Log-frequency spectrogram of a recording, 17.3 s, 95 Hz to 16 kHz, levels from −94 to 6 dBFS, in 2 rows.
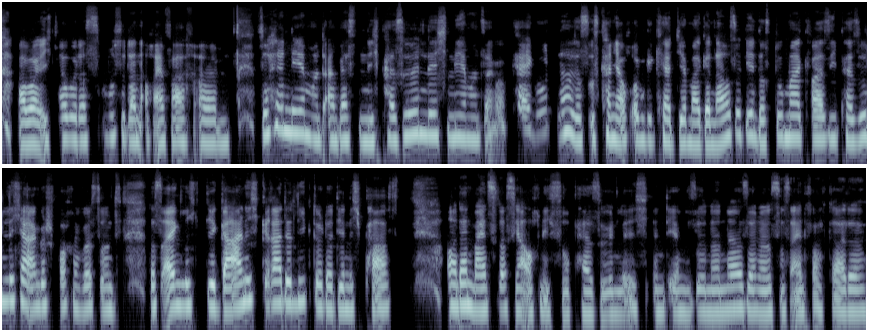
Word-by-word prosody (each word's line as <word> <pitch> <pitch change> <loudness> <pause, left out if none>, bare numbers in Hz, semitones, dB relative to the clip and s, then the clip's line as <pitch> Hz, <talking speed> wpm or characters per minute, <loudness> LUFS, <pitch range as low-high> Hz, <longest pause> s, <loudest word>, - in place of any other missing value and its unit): Aber 180 +1 +6
ich 195 - -3
glaube, 210 0 +1
das 200 0 -3
musst 220 +1 -8
du - - -4
dann 200 -2 +1
auch - - -9
einfach, 195 +1 0
ähm, 185 0 -1 0.3
so 240 - +2
hinnehmen 255 -4 +3
und 205 -2 -2
am 205 - +1
besten 205 0 -2
nicht 195 +1 -2
persönlich 235 +3 +1
nehmen 220 -1 -2
und 210 0 -6
sagen: 200 - -6
„Okay, 305 -2 -3
gut.“ 250 +1 -11
Ne, 260 +3 +3
es 200 - -1
es 200 - -4
kann 220 - +1
ja 195 - +4
auch - - -4
umgekehrt 195 -1 -1
dir 190 - +1
mal 180 -1 +2
genauso 185 +7 +3
gehen, 235 0 -1
dass 190 0 -2
du 225 - -4
mal 220 0 +2
quasi 215 -1 0
persönlicher 220 +3 +2
angesprochen 195 0 -2
wirst 190 +2 -3
und 185 0 -5 0.3
das 195 +1 -2
eigentlich 205 +2 +5
dir 200 - +6
gar 185 +2 +8
nicht 235 +2 +1
gerade 220 +1 +4
liegt 230 +1 -4
oder 190 -2 0
dir 185 -1 -1
nicht 185 +1 -5
passt. 195 - 0 0.5
Und 200 0 +3
dann 210 0 +6
meinst 180 0 +1
du - - 0
das 185 - -4
ja 180 - 0
auch - - -1
nicht - - -7
so 155 - -7
persönlich 160 +2 -5
in 170 0 -7
dem 170 -1 -6
Sinne, 170 -1 -4
ne? 180 +2 +1
Sondern 175 -2 -2
es 175 - -5
ist 170 - -9
einfach 175 - -4
grade 170 0 -1
200 Hz, 245 wpm, -24 LUFS, 185-220 Hz, 0.5 s, gar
